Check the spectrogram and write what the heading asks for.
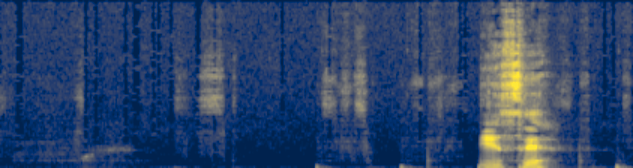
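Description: Marker pen writing on a whiteboard in short, faint strokes.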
